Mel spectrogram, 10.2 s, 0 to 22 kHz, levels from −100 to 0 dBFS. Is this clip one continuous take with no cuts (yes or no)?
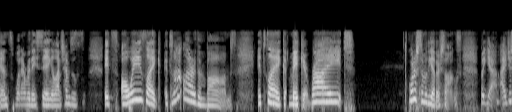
no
